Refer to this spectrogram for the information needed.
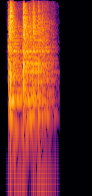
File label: Metal bowl falling on concrete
